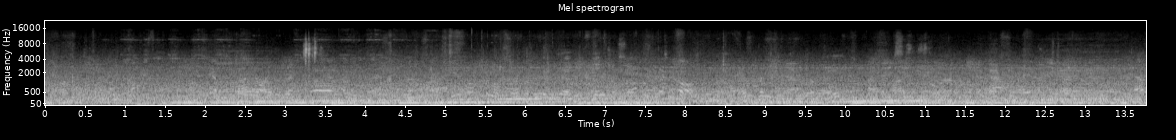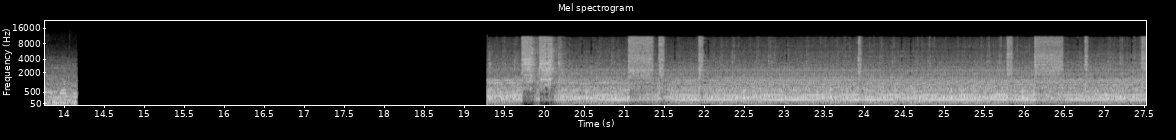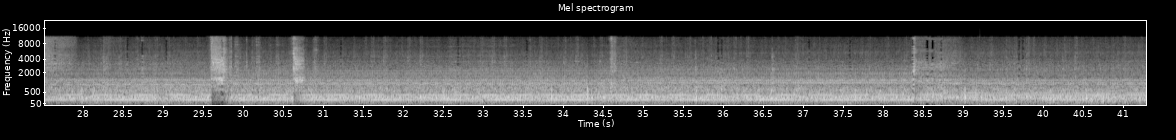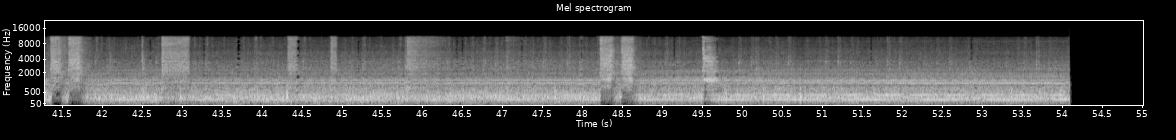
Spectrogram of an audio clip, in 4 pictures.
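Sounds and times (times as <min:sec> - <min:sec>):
car engine idling: 0:00.0 - 0:14.2, 0:19.3 - 0:54.1
short clicks: 0:03.2 - 0:03.5.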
